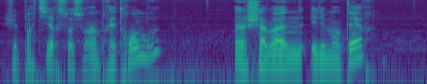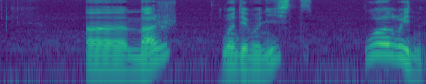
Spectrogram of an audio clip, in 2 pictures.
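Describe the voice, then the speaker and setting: Rambling man with a mellow voice. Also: lowish voice, big pitch swings, slow pace, pauses often. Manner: rambling, many fillers and restarts. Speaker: gaming video creator. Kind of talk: casual gameplay tutorial commentary.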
